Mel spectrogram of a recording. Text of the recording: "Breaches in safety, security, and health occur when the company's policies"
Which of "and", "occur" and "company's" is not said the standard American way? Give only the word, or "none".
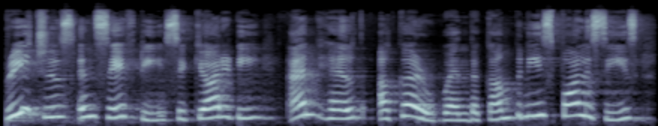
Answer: none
